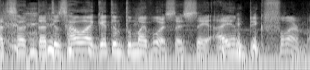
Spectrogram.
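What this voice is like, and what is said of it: Usual voice. Nothing is said of it.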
